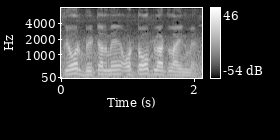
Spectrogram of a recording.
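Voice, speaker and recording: A man from Himachal Pradesh showing his goats for sale outdoors at his farm, repeating the same sales lines to viewers he calls friends. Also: normal speed. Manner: repetitive sales pitch, addresses viewers as friends. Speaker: goat farm seller. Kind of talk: walk-around sales video. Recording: outdoor noise in background.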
